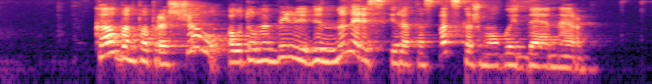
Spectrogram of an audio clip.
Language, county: Lithuanian, Šiauliai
